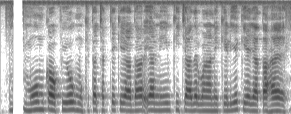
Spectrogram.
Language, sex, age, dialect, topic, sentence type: Hindi, male, 25-30, Marwari Dhudhari, agriculture, statement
